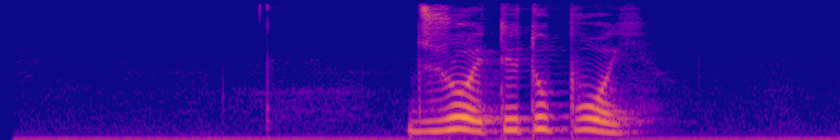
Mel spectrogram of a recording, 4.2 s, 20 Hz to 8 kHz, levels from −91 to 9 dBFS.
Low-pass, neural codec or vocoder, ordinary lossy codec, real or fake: 7.2 kHz; autoencoder, 48 kHz, 128 numbers a frame, DAC-VAE, trained on Japanese speech; none; fake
